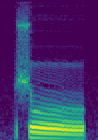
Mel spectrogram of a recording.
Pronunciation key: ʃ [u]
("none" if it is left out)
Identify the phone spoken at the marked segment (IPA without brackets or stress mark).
uː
